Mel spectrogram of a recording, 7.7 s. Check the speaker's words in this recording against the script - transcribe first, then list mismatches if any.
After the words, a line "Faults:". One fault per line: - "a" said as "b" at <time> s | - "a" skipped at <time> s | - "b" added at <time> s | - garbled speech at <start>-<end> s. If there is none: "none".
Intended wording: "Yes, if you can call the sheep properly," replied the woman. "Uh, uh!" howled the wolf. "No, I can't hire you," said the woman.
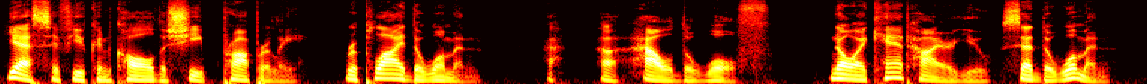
"Yes, if you can call the sheep properly," replied the woman. "Uh, uh!" howled the wolf. "No, I can't hire you," said the woman.
Faults:
none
